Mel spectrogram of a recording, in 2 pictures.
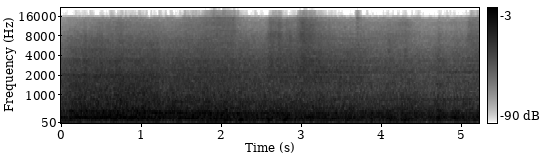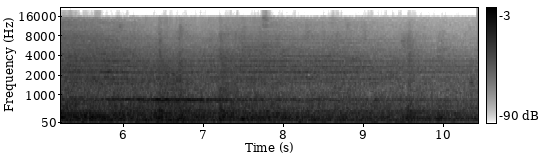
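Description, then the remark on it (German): A train rolls steadily along a mountain railway, descending at an even gradient through rock past the sheer Martinswand toward the Inn valley; a continuous loud rumble with faint rhythmic wheel clatter and a brief thin squeal, gradually easing slightly in volume, with no voices. “Die Strecke führt dann direkt durch den Fels und immer in einer gleichmäßigen Neigung hinunter durch die senkrechte Martinswand bis ins Inntal.”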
